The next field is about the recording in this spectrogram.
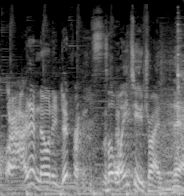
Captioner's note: laugh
